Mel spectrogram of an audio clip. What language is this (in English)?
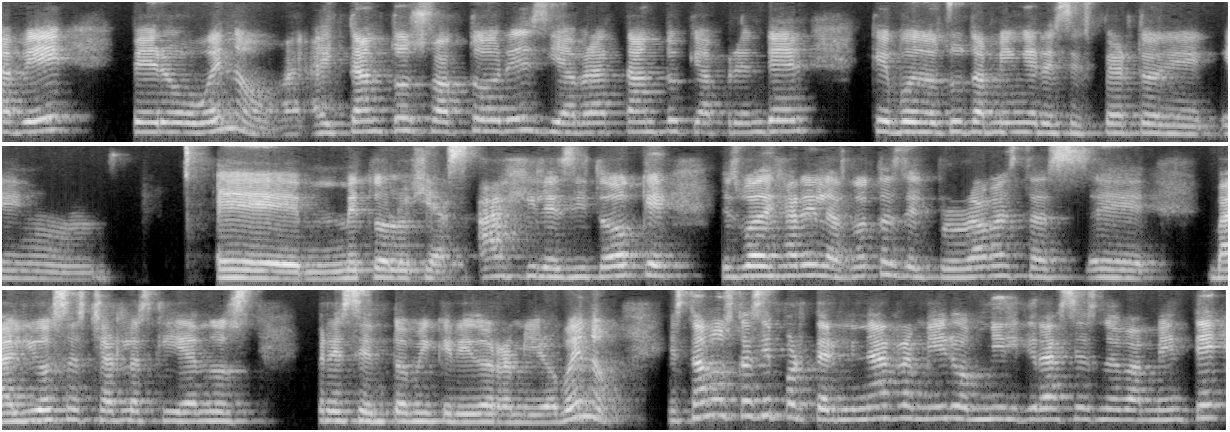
Spanish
